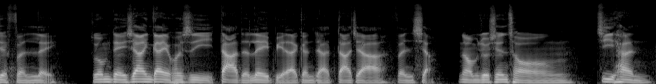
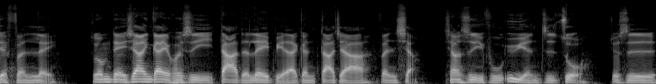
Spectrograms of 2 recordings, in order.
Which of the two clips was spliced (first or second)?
second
